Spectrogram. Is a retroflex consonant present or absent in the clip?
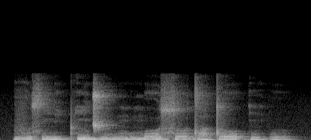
absent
